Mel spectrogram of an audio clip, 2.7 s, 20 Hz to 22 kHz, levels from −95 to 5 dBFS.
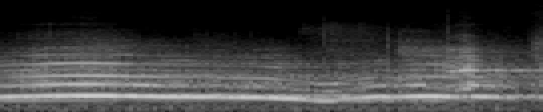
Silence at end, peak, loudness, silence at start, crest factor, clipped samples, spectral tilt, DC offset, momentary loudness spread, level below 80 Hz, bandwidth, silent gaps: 0 s; -12 dBFS; -23 LUFS; 0 s; 12 dB; under 0.1%; -5 dB/octave; under 0.1%; 8 LU; -70 dBFS; 5.4 kHz; none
